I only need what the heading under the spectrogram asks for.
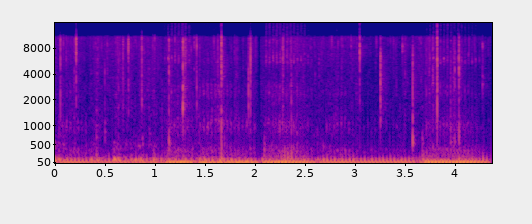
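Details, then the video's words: Low, throbbing purr of a domestic cat, rising in fuller surges about every two and a half seconds, accompanied by scattered light crackles and pops from a fireplace fire. "Relax to the gentle purring of the cat and the light crackling of the fire in the fireplace!"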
